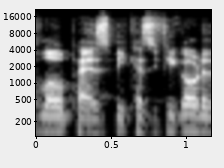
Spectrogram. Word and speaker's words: Lopes: And Matt, when I talk about Diego, he pronounced his name on Contender Series, not Caesar salad. He said Diego Lopes, but I'm going to go with Lopez because if you go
